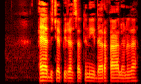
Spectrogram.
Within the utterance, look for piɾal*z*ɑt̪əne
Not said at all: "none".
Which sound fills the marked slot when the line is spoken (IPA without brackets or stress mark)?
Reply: s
